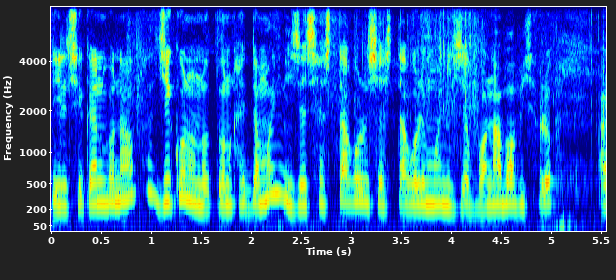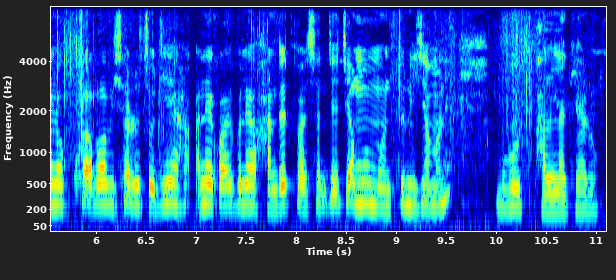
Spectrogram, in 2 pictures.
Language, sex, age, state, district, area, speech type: Assamese, female, 45-60, Assam, Barpeta, rural, spontaneous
